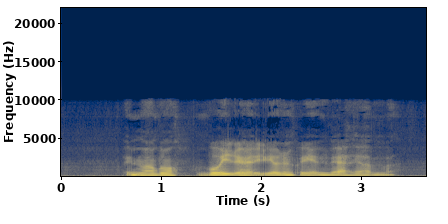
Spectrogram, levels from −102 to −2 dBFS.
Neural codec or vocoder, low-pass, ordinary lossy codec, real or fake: autoencoder, 22.05 kHz, a latent of 192 numbers a frame, VITS, trained on many speakers; 9.9 kHz; AAC, 48 kbps; fake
